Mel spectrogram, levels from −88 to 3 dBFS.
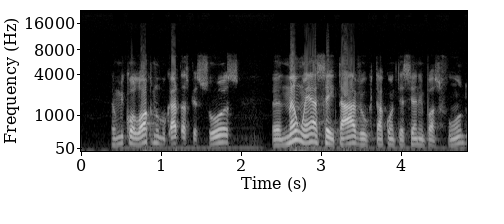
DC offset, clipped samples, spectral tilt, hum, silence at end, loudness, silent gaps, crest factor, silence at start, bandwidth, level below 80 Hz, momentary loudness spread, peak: under 0.1%; under 0.1%; -5 dB/octave; none; 0 s; -26 LUFS; none; 16 dB; 0.4 s; over 20 kHz; -58 dBFS; 12 LU; -12 dBFS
